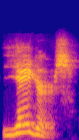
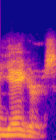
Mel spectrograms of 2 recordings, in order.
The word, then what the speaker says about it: Jaegers: governmental accords and um it's jaeger's and it's spelled chuck like chuck yeager you know with a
